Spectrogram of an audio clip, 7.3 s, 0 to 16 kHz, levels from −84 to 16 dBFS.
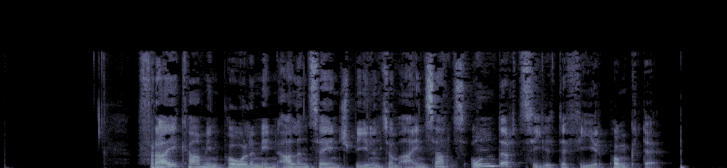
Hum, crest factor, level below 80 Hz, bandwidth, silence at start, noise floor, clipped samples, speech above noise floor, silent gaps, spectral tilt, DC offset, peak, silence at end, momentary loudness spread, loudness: none; 24 dB; -48 dBFS; 11.5 kHz; 1 s; -87 dBFS; under 0.1%; 57 dB; none; -3.5 dB/octave; under 0.1%; -8 dBFS; 0.4 s; 20 LU; -30 LUFS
